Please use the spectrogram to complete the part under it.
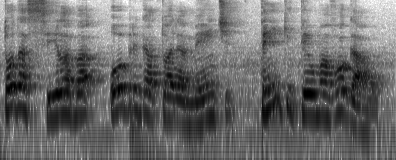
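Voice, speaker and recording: A male teacher speaks slowly and deliberately in a slightly high voice. He explains point by point and keeps checking in with short tag questions. The recording is roomy and echoey, with a faint hum underneath. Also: expressive, a little mellow. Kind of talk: recorded online lesson. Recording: echoey room, faint background noise.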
